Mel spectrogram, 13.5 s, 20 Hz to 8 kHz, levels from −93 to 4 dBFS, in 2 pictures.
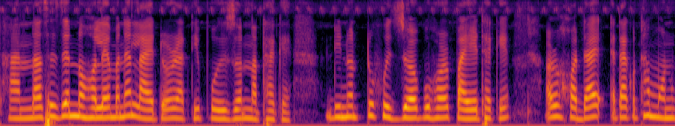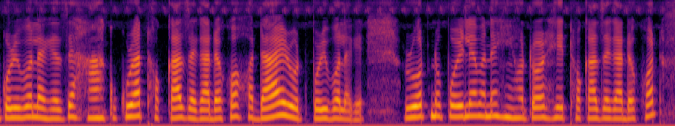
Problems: background sounds at intervals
